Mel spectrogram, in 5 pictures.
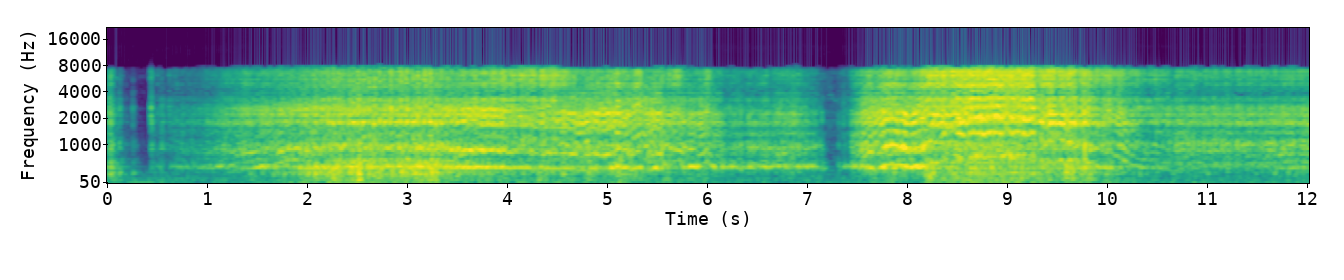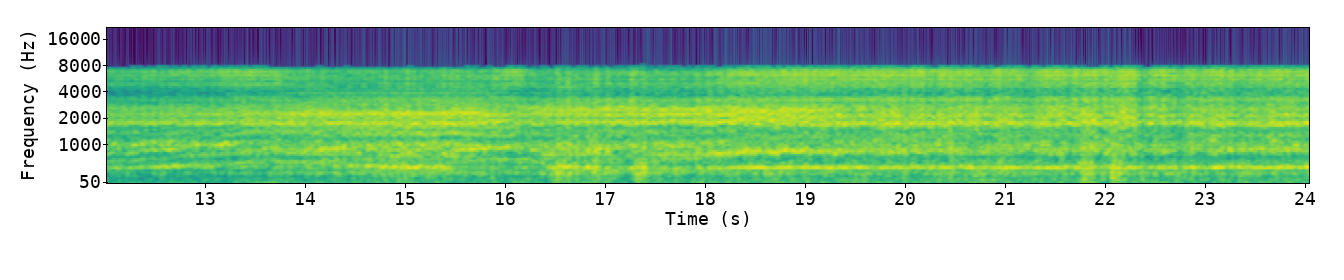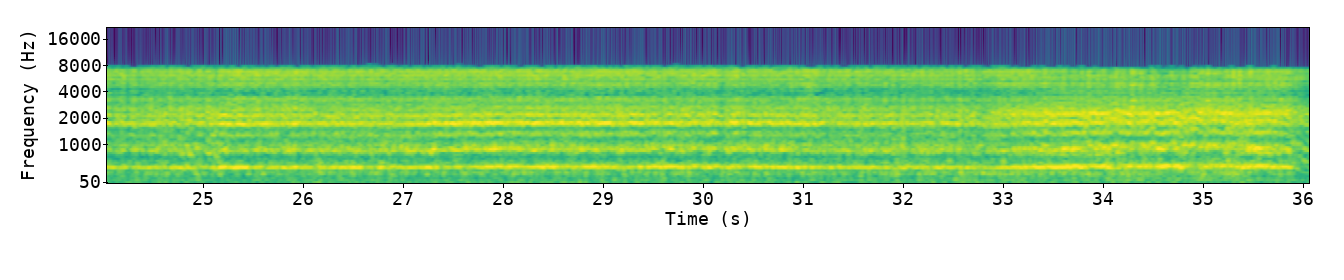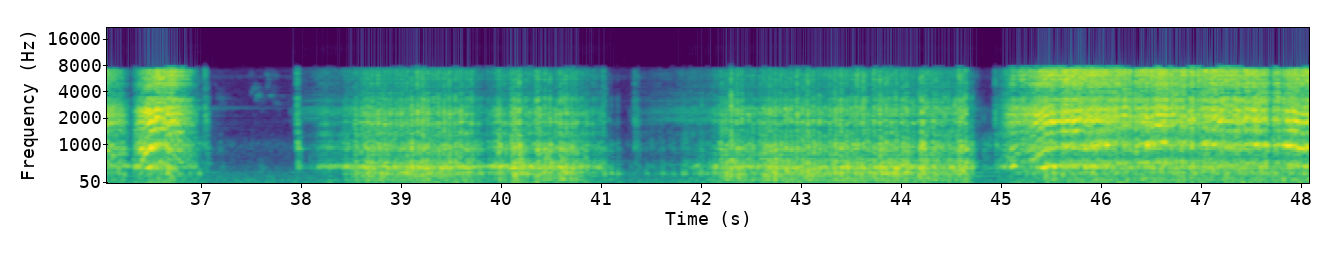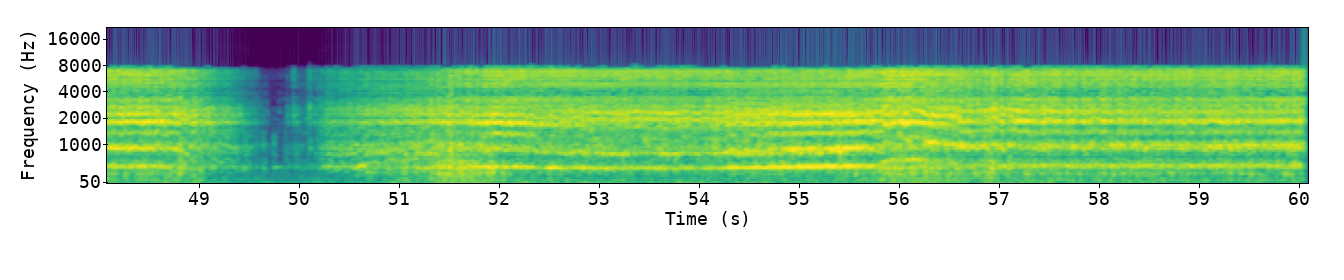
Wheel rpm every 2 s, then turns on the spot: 30, 90, 90, 40, 150, 60, 60, 70, 90, 110, 110, 110, 110, 110, 110, 110, 110, 100, 30, 10, 10, 30, 60, 130, 50, 60, 100, 110, 130, 120.
38-40 42-44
